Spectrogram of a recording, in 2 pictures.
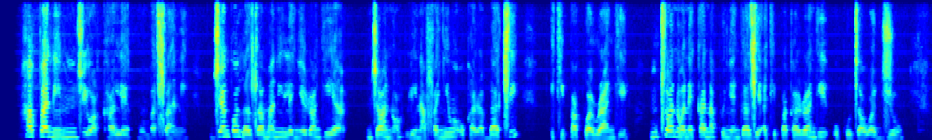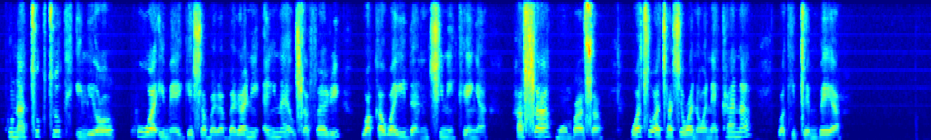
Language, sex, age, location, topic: Swahili, female, 18-24, Mombasa, government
